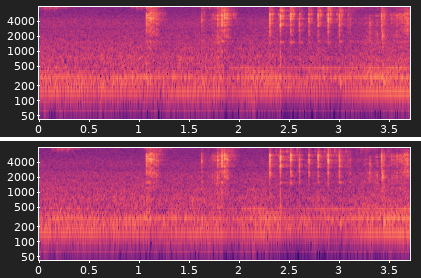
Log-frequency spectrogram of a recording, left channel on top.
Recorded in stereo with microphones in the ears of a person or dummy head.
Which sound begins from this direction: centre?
Tapping, at 1.1 s.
